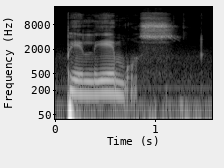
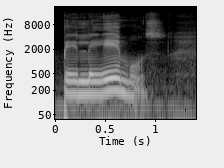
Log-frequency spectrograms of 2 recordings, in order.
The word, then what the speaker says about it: peleemos: It's like when you say leer. Leer means to read in Spanish. So similar pronunciation, peleemos, peleemos. Leer, leemos, peleemos.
